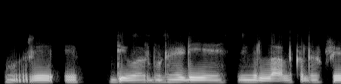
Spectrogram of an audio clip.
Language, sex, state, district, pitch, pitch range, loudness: Rajasthani, male, Rajasthan, Churu, 100 Hz, 100-105 Hz, -18 LUFS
